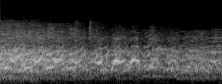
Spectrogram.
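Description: A group of young men laughing together in a dense burst that slowly dies away.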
